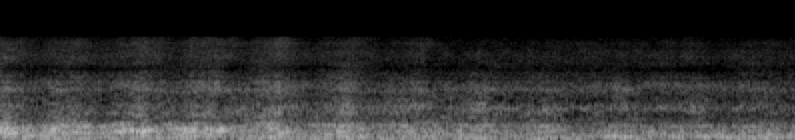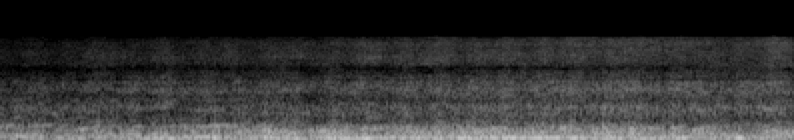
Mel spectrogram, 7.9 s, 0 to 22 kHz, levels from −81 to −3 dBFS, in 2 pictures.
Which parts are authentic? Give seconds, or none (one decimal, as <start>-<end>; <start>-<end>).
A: 5.9-7.4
